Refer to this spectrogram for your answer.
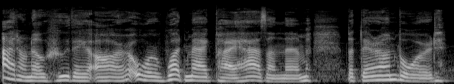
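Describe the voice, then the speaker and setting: A woman's voice: fairly low pitch, unhurried, close to an everyday voice. Woman acting a cunning femme fatale gang boss. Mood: confident, persuasive. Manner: smooth, confident, persuasive. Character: cunning, seductive femme fatale crew leader. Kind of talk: scripted audio drama acting.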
